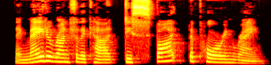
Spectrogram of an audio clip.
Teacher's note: I'm slowing down there because I want the listener to take notice that it was pouring and despite that, they made a run for the car.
